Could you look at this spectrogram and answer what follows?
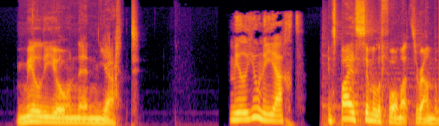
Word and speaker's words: Miljoenenjacht: Do they say the J like yeah? I think they do. Millionenjacht. Miljoenenjacht.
